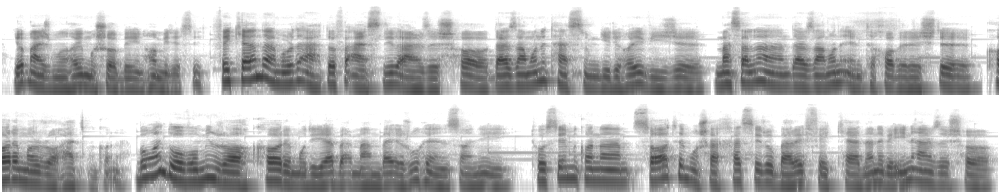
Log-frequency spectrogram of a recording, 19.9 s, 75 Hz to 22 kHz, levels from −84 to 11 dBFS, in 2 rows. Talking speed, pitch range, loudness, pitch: 145 wpm, 115-150 Hz, -23 LUFS, 130 Hz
